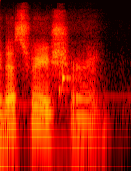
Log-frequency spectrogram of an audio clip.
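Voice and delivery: soft, low dejected voice. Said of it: "Why do you sound so dejected?".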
